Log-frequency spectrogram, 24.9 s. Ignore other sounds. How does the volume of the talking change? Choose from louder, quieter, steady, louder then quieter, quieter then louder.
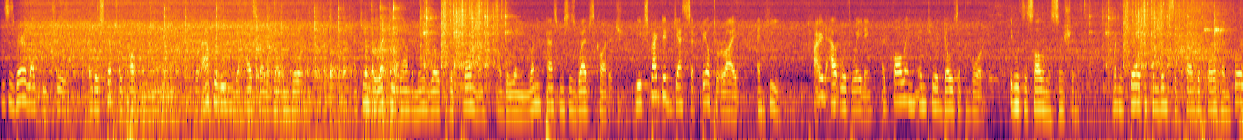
steady.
